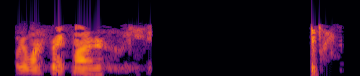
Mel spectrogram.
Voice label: Police Dispatch

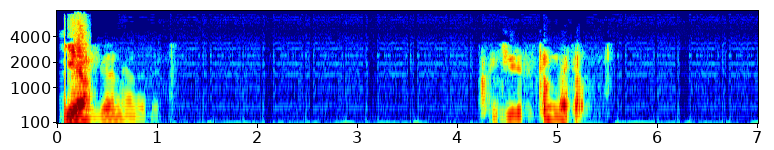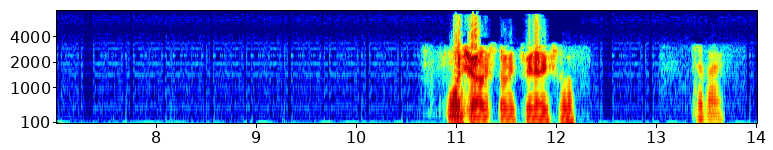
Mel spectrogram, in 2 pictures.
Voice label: Mesa Simulcast, MESA PD, scanner audio

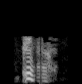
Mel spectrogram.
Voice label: Police South Dispatch, scanner; Glendale Police

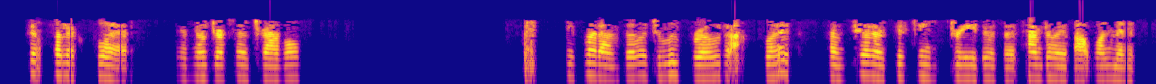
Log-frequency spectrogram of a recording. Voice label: Sheriffs Office, scanner

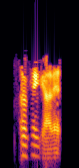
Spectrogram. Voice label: Mesa PD Dispatch; Fiesta

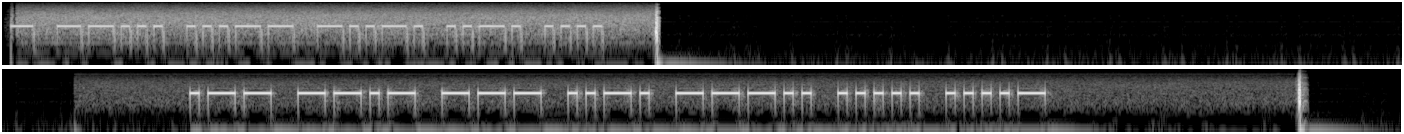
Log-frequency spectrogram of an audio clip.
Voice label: Fire Dept, scanner; RMFD F-5; Rural-Metro Fire

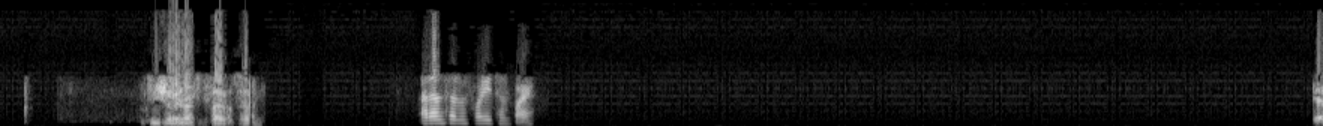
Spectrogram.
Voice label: scanner audio trunk

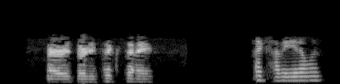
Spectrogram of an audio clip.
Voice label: Superstition Dispatch, Mesa PD

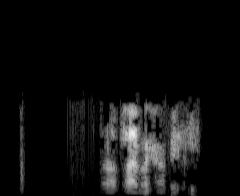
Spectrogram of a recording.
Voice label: PD Dispatch

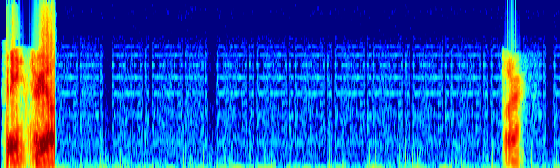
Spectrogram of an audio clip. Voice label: PD Police, scanner audio

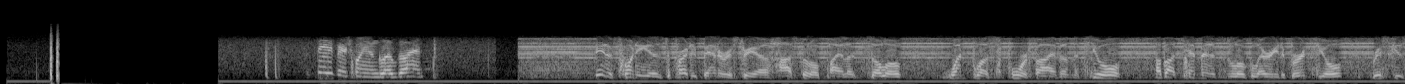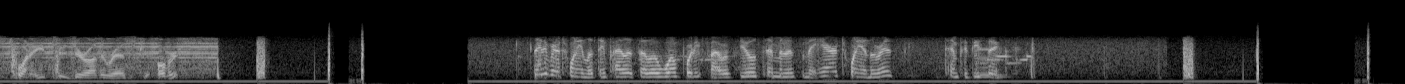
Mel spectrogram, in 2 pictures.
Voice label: Medevac, scanner; NativeAirAmb

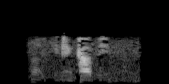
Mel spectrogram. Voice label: Scottsdale Police, Simulcast

